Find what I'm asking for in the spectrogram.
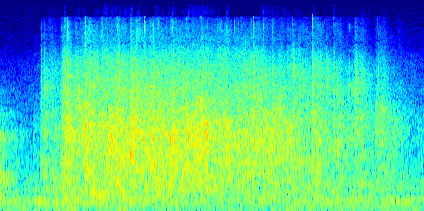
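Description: An audience at a security conference breaks into loud applause after a brief quieter lead-in, dense sustained clapping that gradually eases off toward the end.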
